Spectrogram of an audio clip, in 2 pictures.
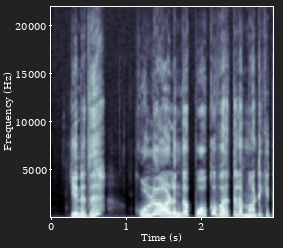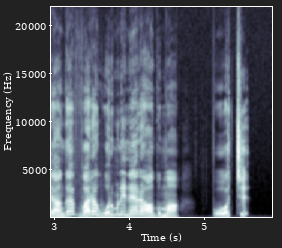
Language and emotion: Tamil, sad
